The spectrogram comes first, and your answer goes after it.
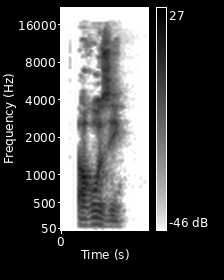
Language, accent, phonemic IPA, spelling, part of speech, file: French, France, /a.ʁo.ze/, arrosé, adjective / verb, LL-Q150 (fra)-arrosé.wav
- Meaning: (adjective) watered; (verb) past participle of arroser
